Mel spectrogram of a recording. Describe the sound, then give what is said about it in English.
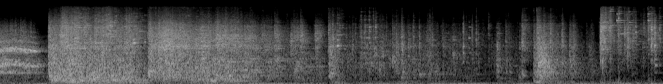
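A car crash: a loud crash of breaking glass bursts out, then shards keep tinkling and scattering for several seconds, with a few sharper cracks near the end. No voices. “I kind of liked it because you could hear each piece of glass break.”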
